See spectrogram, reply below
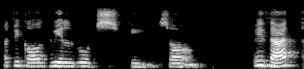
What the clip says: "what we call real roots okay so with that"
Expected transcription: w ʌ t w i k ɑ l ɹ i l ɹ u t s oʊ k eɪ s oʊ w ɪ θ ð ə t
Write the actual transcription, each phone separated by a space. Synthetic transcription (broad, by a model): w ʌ t w i k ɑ l w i l ɹ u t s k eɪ s oʊ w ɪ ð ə t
